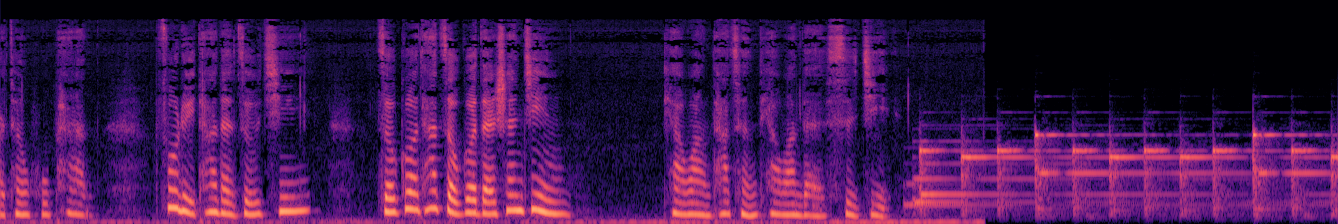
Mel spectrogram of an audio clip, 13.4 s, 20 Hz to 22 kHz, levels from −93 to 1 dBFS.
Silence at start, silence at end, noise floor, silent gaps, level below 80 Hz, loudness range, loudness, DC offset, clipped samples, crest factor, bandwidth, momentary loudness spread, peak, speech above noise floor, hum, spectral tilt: 0 s; 0 s; -49 dBFS; none; -48 dBFS; 9 LU; -27 LUFS; under 0.1%; under 0.1%; 18 dB; 15.5 kHz; 13 LU; -8 dBFS; 25 dB; none; -5 dB/octave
